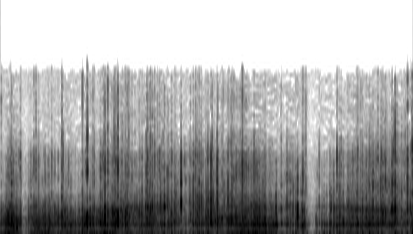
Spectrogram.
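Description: A yellow, soft, palm-sized rubber spiky sensory ball is scratched with long red nails. The result is a steady, close, crackly rustling with a heavy low rumble and a soft scratchy texture on top, dipping briefly near the three-second mark before continuing.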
